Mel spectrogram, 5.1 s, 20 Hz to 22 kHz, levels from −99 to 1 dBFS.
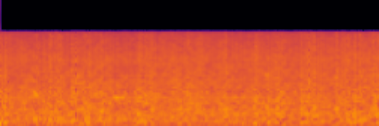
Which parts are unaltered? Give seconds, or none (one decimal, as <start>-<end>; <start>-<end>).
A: none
